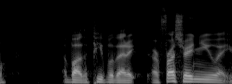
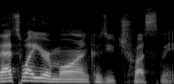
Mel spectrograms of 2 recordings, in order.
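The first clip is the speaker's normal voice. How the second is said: usual speaking voice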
